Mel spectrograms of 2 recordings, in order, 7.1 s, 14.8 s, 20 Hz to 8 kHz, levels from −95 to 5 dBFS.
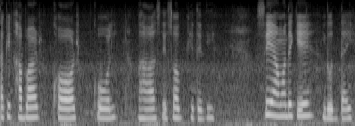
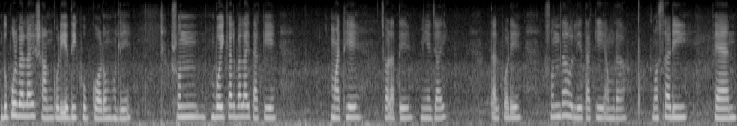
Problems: background sounds at intervals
